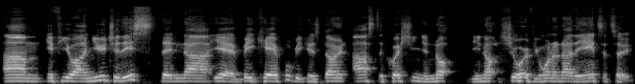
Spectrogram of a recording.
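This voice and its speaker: On a live video stream, a company general manager from Australia co-hosts a property Q&A and goes through viewer comments in relaxed, blokey talk full of swearing. His pitch is fairly high with little movement, his pace fairly quick and his tone fairly bright.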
